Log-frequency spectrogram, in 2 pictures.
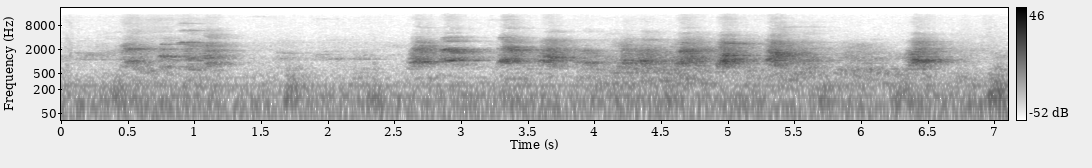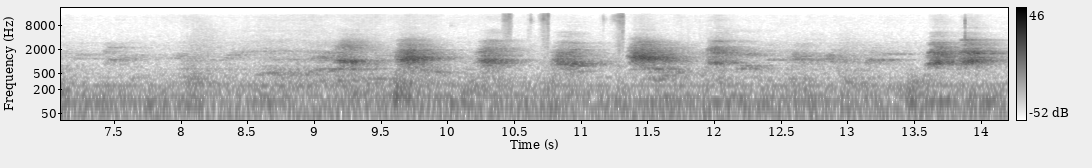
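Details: Young Papillon puppy yelping and whimpering in a long string of short, high, nasal cries, some clustered quickly, others spaced by brief pauses.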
